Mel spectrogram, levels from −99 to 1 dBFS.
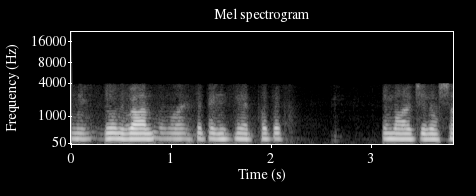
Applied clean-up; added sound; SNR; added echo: neural mask model DeepFilterNet 3.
